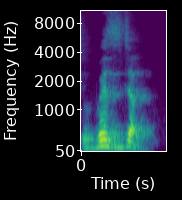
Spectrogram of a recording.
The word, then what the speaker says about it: wisdom: is of C promising wisdom has a z sound to it it's not bdom it's wisdom right frees you know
